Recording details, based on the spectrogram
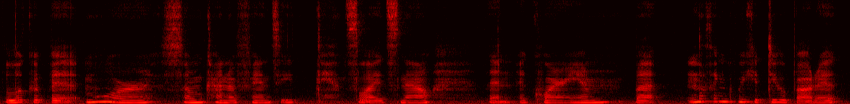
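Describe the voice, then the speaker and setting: A woman voicing a flirty, playful female werewolf guide in an ASMR roleplay, speaking in soft, teasing whispers. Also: medium pitch, takes it slowly, slight background noise.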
